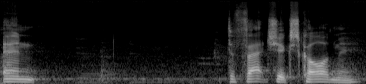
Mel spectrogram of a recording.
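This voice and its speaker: A man's voice: mid-range voice, fairly even intonation, takes it slowly, faint music behind. Rambling man telling a jokey story. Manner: rambling, full of "like" and "you know" fillers; jokey, mock-serious. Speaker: student show presenter.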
